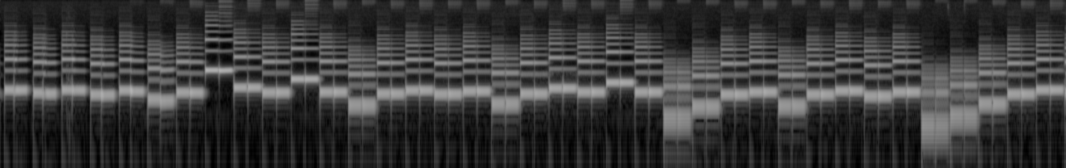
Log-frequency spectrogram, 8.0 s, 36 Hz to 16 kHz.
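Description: A modular synthesizer sequence, a rapid, steady run of short pitched notes hopping between a few pitches, played through a Doepfer A-188-2 tapped BBD analog delay with the 3328-stage tap mixed in negatively, a setting meant to give a mild flanging.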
